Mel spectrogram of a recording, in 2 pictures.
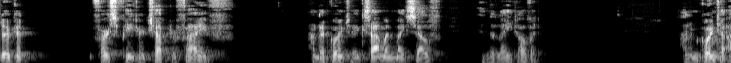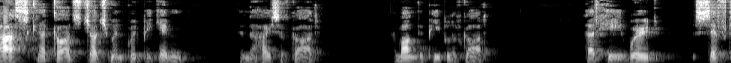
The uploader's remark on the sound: preached at Templepatrick Reformed Church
